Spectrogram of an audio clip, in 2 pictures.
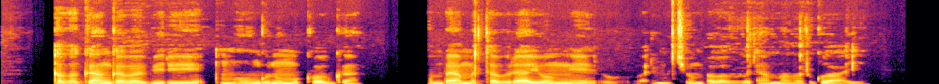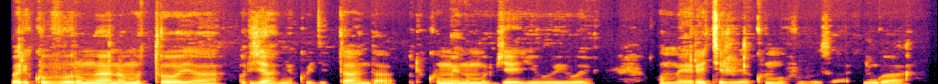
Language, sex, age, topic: Kinyarwanda, male, 25-35, health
